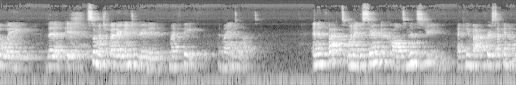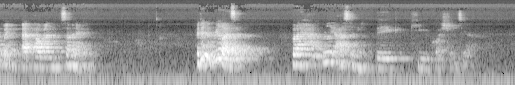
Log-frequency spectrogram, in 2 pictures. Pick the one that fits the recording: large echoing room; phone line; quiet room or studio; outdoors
large echoing room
